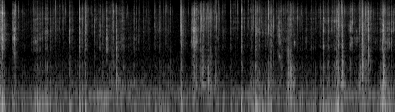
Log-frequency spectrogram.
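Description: A solid, hand-sized, purple and white striped glittery bar of dry soap is held in the hand and shaved with a metal utility knife blade, with shavings curling off. Crisp, dry scraping and crackling strokes come in quick bursts, bright and mostly high-pitched with very little low end. Each scrape stops short with almost no ring.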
